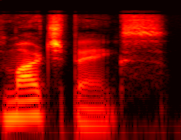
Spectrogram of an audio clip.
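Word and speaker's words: Marjoribanks: Ledger, for instance, is always pronounced as if written sillinger, commanderly as Chumley, Marjgery Banks as Marchbanks, and the illustrious name of Caendish was for centuries familiarly pronounced Cand.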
